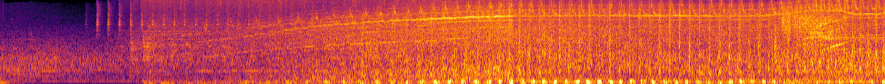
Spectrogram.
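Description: A helicopter's rotor whirs and thumps as it starts up and lifts off.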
